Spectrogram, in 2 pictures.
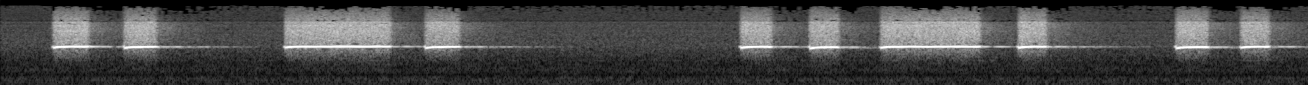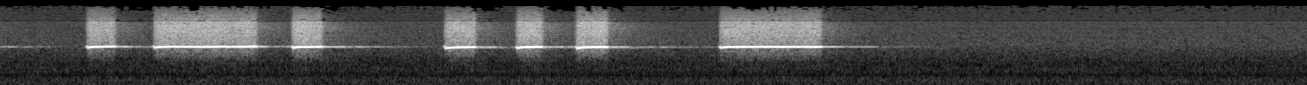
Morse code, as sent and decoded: .. -. / ..-. .. .-. ... -
IN FIRST

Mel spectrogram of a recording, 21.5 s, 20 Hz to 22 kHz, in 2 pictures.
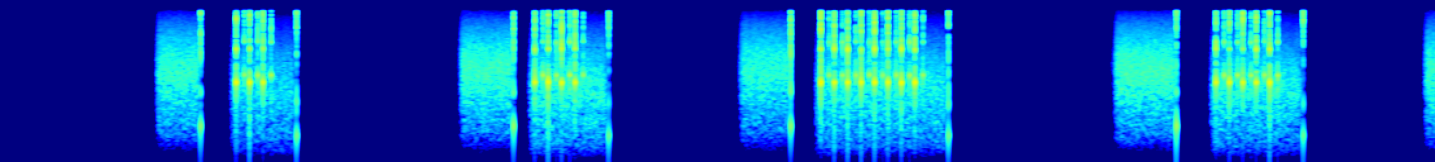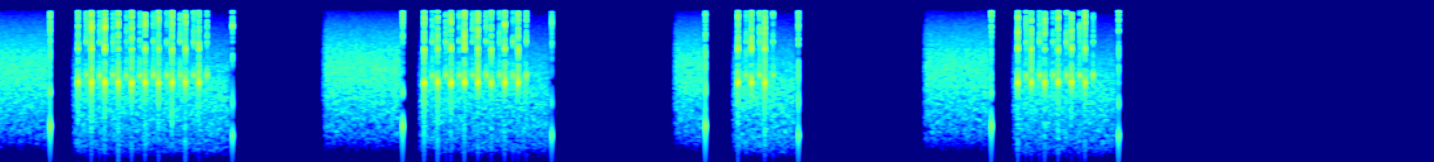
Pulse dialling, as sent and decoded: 3 / 4 / 8 / 5 / 10 / 8 / 3 / 6
3 4 8 5 0 8 3 6

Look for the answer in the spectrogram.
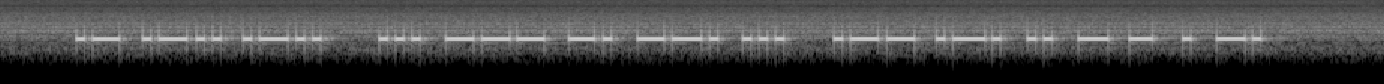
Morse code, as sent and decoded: .- .-.. .-.. / ... --- -. --. ... / .-- .-. .. - - . -.
ALL SONGS WRITTEN

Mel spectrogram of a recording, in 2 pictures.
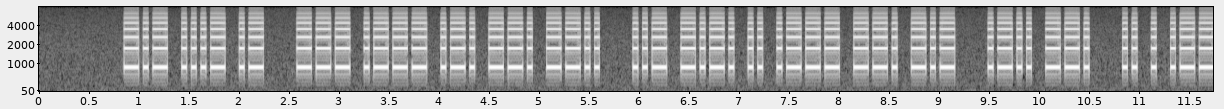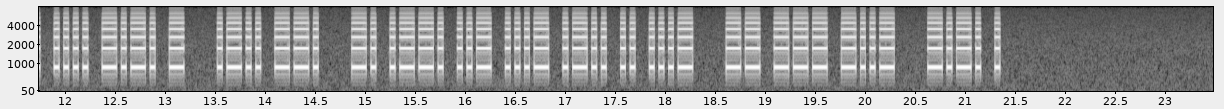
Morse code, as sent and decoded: -.- ...- .- / --- .--- .-. --. --.. / ..- -.-. .. .--- --. -.- / .-.. --. / .. . .-- .... -.-. - / .-.. --. / -. .--. ..- ...- .-.. .. ...- / -- --- -..- / -.-. .
KVA OJRGZ UCIJGK LG IEWHCT LG NPUVLIV MOX CE

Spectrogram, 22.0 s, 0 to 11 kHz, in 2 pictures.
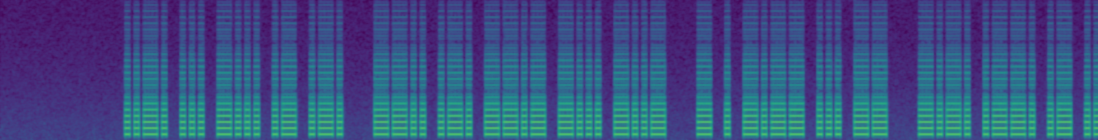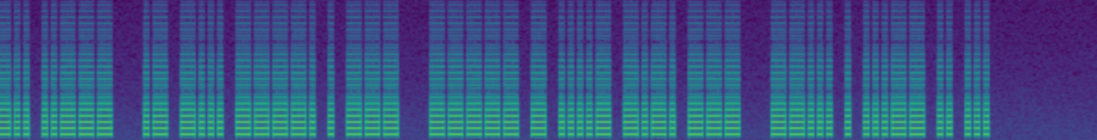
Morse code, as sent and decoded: ..-. ... -... .- .-. / --.. .-. --.- -... -..- / - . -.-- ... -- / -.-. .--. .- .-.. ..--- / .- -... ----. . --- / ----- - ....- -.-. --- / --... . ...-- .. ...
FSBAR ZRQBX TEYSM CPAL2 AB9EO 0T4CO 7E3IS

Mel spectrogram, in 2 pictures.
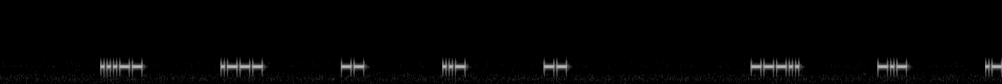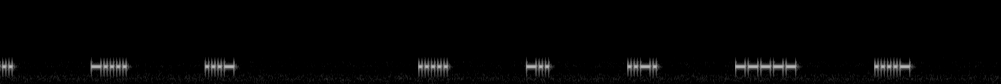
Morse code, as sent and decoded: ...-- .--- -- ..- -- / ---.. -.- .-.. -.... ...- / ..... -.. ..-. ----- ....-
3JMUM 8KL6V 5DF04

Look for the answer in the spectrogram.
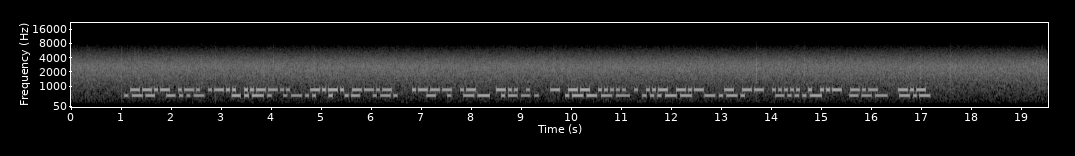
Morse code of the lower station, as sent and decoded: .-- -..- / -.-. .-.. . .- .-. / - . -- .--. / .---- ...-- -.-. / -...- / --- -.-
WX CLEAR TEMP 13C <BT> OK

